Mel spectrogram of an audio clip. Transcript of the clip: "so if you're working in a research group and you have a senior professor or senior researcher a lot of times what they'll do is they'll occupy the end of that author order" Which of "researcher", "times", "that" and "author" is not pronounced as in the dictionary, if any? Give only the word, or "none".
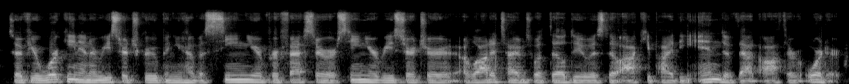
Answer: none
